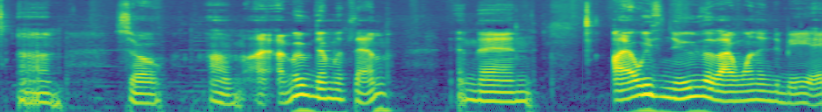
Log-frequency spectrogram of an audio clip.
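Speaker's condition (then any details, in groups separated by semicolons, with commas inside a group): Spastic diplegia cerebral palsy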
